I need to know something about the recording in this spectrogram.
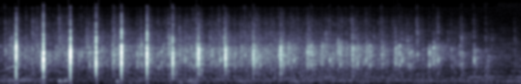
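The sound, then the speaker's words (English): Audience applause for the second-round poets at a poetry contest: a crowd claps steadily, with a few loud, sharp individual claps standing out in a quick regular rhythm before the clapping thins and fades out after about five seconds. “Please welcome the poets from the second round, and please applaud for them too.”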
